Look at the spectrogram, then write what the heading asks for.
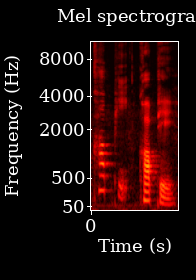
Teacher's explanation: oh yeah copy copy like the Pea is very stronger or there's like a p sound instead of a f sound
